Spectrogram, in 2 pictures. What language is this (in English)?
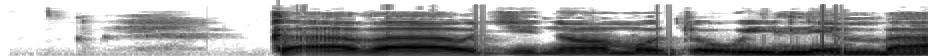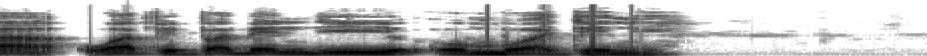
Batanga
